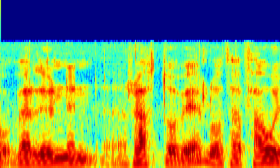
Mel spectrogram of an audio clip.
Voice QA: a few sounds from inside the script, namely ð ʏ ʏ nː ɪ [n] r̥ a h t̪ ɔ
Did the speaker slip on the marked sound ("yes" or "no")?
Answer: no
